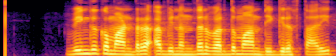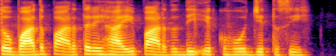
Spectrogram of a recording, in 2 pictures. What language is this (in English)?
Punjabi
